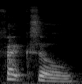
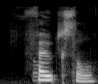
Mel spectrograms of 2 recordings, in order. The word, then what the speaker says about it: forecastle: Okay, and here it comes again, forecastle. Can you hear it? Foc'sle. Foc'sle. Foc'sle. Try it.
